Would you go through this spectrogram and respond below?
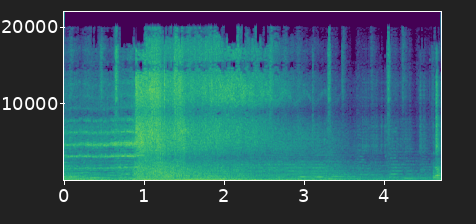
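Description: A Panther tank's long-barrelled main gun fires once with a heavy, close boom, followed by a long rumbling decay that fades over several seconds.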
